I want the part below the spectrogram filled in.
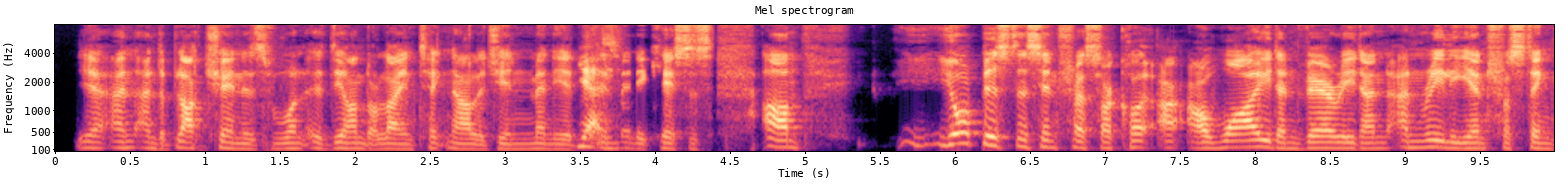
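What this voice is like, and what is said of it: Irish accent. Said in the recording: “my accent, I guess, earlier, being from Ireland”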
